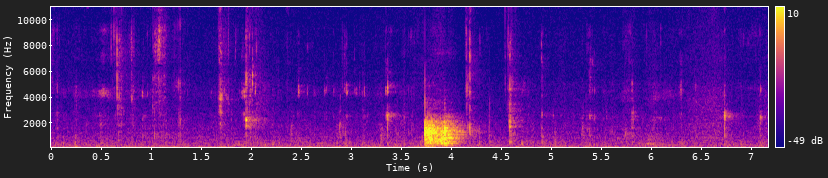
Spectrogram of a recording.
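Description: A person chewing a mouthful of cheese-covered fries, with wet mouth sounds and small clicks. About four seconds in there is one brief voiced murmur from the eater.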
